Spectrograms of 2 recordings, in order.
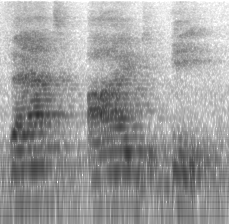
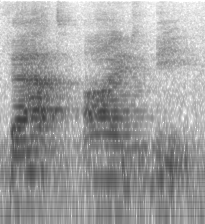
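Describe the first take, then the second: The two takes are said the same way.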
